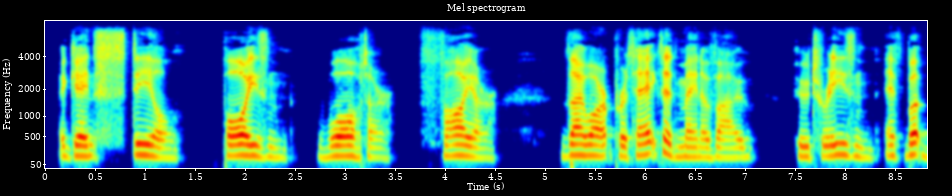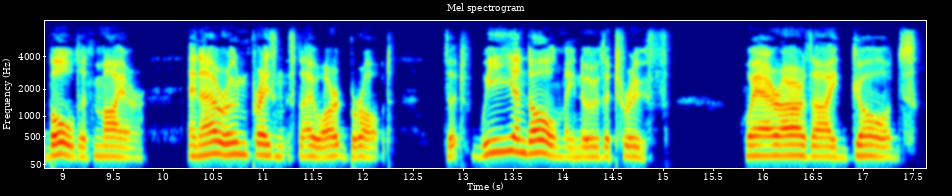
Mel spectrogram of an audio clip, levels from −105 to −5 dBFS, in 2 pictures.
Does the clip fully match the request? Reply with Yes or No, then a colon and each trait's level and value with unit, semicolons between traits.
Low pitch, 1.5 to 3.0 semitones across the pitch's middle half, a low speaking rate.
No: medium, 165 Hz; narrow, 2.4 semitones; slow, 120 wpm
